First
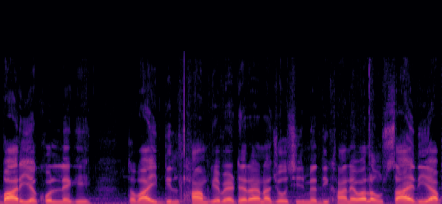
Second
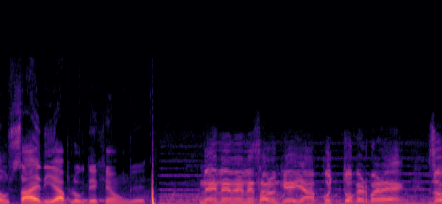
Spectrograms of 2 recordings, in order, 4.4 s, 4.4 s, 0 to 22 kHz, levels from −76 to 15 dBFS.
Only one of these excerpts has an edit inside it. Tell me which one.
second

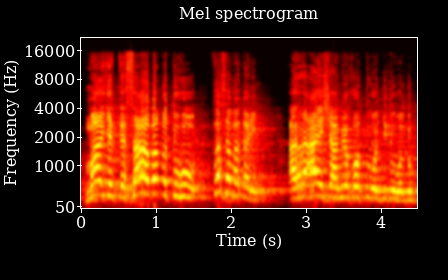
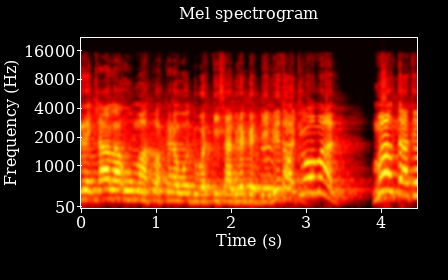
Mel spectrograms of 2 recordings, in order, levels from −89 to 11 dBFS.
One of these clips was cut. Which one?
second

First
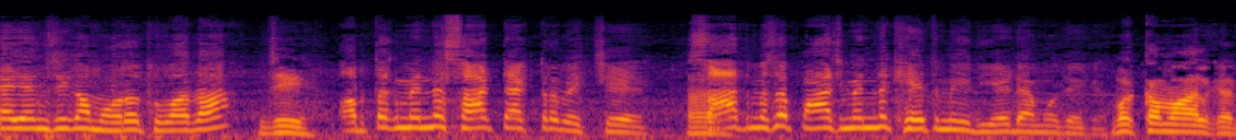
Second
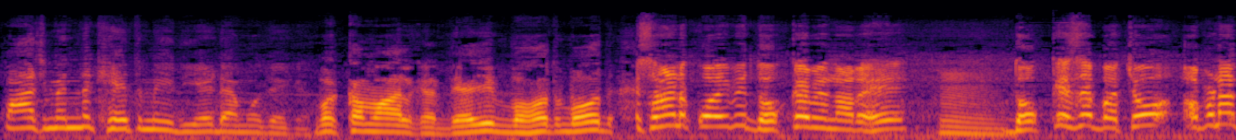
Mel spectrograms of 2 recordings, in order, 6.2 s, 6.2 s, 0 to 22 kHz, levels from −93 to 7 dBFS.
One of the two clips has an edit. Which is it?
second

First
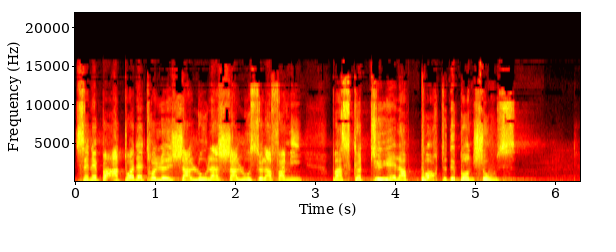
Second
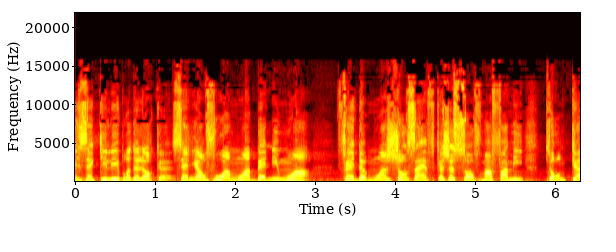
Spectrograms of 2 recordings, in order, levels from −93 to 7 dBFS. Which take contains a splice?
second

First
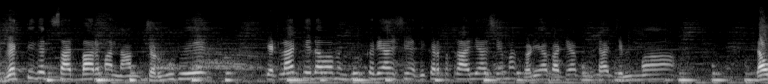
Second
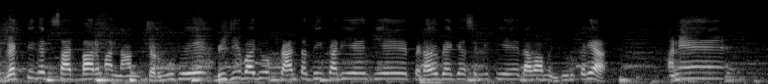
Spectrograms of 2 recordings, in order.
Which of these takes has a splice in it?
second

